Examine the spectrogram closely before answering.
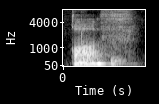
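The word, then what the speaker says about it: ق: C'est pas comme le K du français. Qaf. On serre la gorge au fond. Au fond de la gorge, on serre, on resserre la gorge, et donc ça fait le son Qaf.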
